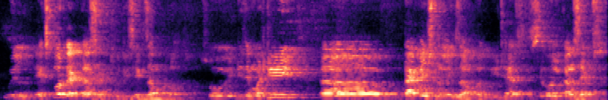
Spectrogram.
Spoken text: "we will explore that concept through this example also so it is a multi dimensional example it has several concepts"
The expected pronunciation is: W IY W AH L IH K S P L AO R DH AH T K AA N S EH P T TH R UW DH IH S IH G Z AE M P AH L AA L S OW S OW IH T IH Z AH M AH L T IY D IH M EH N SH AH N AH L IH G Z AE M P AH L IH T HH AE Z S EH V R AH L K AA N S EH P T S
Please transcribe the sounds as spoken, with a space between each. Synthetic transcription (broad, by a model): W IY L IH K S P L AO R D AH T K AA N S EH P T T R UW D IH S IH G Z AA M P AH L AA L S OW S OW IH T IH Z AH M AH L T IY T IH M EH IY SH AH N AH L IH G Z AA M P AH L IH T HH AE Z S EH V R AH L K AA N S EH P T S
